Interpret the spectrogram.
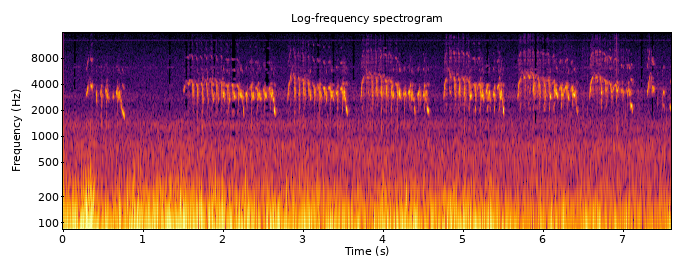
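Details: Young bald eagle calling during a feeding by its mother at a nest in North East Florida in May 2021, evening; repeated high piping chitters in drawn-out phrases, each trailing down, over steady low background rumble.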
